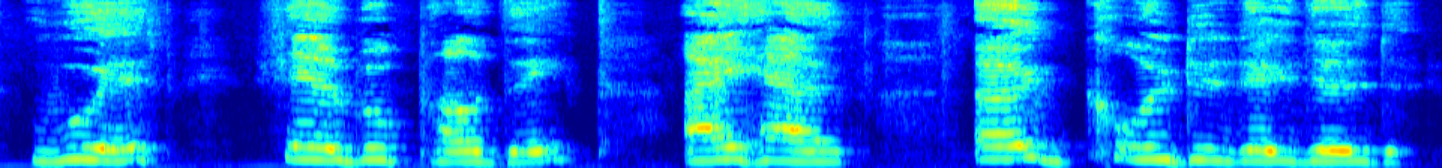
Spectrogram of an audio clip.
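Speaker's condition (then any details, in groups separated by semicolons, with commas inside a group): Cerebral palsy; speech impairment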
